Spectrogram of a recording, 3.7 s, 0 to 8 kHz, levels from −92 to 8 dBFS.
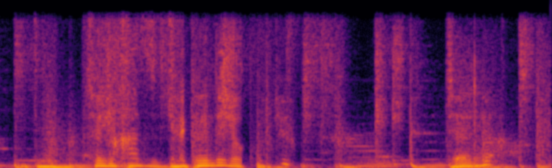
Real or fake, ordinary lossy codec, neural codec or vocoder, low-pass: fake; none; codec, 16 kHz, 0.5 kbps, X-Codec, HuBERT features, trained on general audio; 7.2 kHz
